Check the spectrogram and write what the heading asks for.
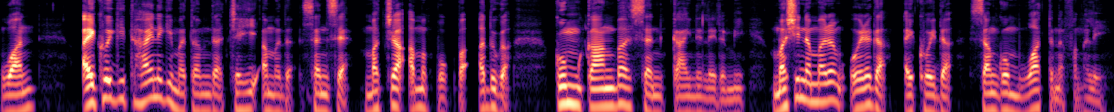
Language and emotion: Manipuri, neutral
